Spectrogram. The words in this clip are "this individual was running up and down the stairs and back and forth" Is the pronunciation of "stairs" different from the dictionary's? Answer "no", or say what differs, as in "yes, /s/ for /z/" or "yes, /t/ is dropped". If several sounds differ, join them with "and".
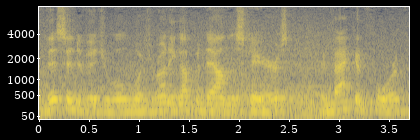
no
